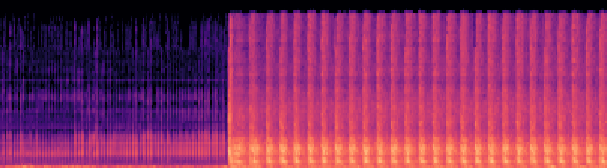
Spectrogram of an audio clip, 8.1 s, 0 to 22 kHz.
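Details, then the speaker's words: Kubota L4701 diesel tractor after water-contaminated fuel and bleeding: starter churns steadily, under three turns a second, without catching while purging remaining air from fuel lines; eventually fires and runs rough then smooths out. "as you can see it did take some Frank in this last one when it started to hit I kept cranking until it fired up and ran"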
